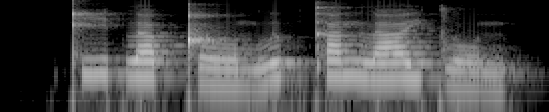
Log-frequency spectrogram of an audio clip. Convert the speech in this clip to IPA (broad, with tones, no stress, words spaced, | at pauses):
kʰiː˥˩t̚la˥˩p̚kʰɤː˨˩m lɯ˥˩k̚tʰa˥˩n laː˥˩jklo˨˩n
